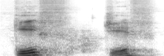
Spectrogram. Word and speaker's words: GIF: GIF, it's a hard G.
